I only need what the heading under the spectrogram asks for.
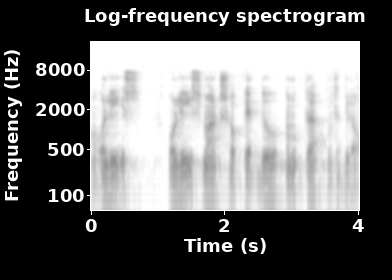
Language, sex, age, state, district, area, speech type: Manipuri, male, 60+, Manipur, Churachandpur, urban, read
